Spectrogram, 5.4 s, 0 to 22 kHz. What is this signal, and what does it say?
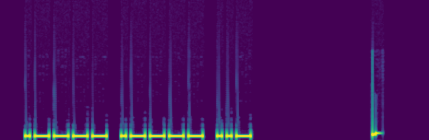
Morse code, heard as a keyed tone, about 20 wpm, 700 Hz. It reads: 11U
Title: Three Challenging Letter-Number Combinations 20wpm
